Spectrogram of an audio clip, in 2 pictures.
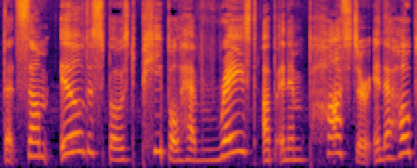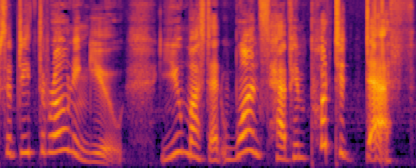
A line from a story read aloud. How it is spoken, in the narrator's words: she cried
